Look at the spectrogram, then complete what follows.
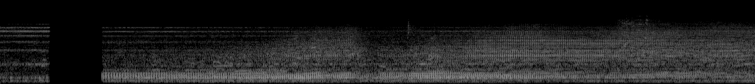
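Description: An engine running steadily, its pitch rising slightly and easing back down. The sound cuts out completely for about half a second near the start.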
